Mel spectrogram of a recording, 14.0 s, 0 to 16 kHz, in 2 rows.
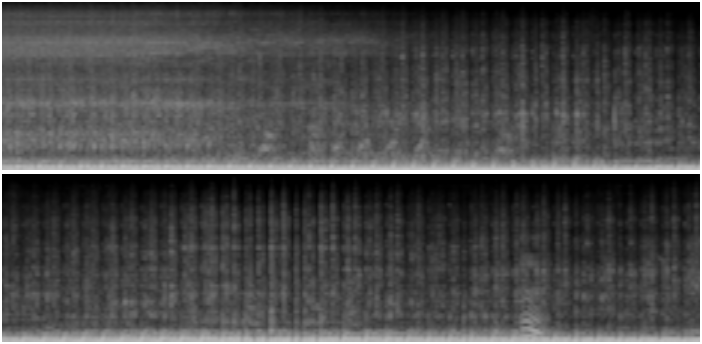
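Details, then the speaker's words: Dodge Meadowbrook engine idling with temperature still low after a swap to a 6-volt battery, strong fuel smell: a loud, uneven, stumbling idle with heavy shaking, running worse than before. "All right, on this lower angle, there's quite a bit of shaking. It doesn't seem to be running as well as it was before."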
